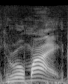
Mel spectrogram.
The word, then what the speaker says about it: rhoomai: rehoma. It's spelled R-H-O-O-M-A-I. Romai. That's what the Greek word says.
